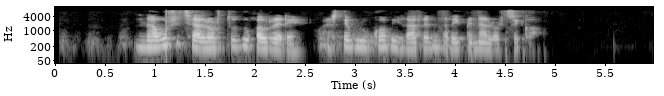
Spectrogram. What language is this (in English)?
Basque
